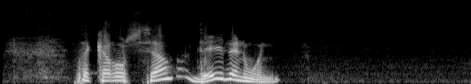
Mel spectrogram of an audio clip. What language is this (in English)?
Kabyle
